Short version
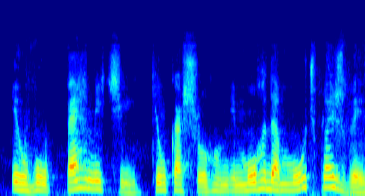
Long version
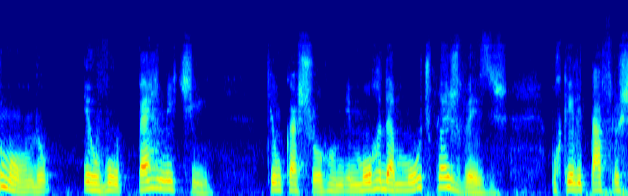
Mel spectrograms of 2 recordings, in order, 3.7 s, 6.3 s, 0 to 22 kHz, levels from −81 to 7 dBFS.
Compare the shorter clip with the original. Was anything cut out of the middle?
yes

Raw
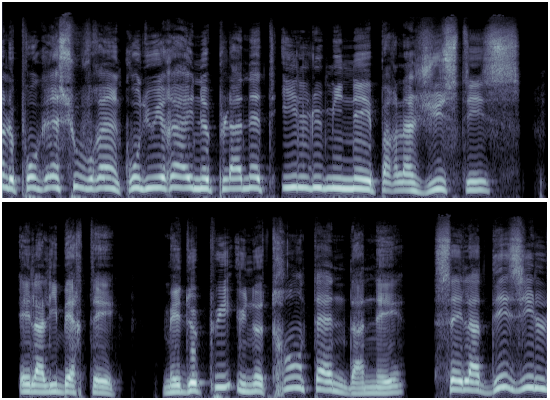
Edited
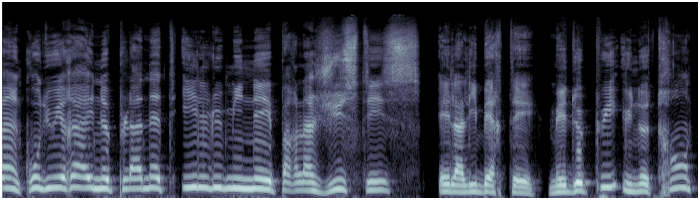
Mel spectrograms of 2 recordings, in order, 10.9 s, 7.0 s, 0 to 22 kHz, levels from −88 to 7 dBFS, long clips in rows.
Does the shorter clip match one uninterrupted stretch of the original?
no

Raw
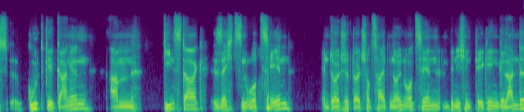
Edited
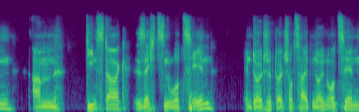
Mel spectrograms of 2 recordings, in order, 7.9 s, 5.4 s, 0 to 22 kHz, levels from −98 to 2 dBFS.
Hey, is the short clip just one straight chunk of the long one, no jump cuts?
yes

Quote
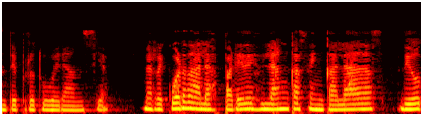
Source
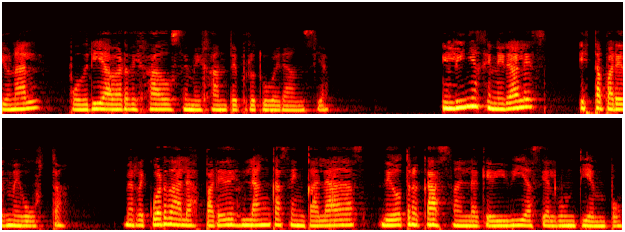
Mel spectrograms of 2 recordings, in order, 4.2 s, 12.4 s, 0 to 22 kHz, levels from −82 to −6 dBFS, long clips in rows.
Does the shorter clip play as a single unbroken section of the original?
no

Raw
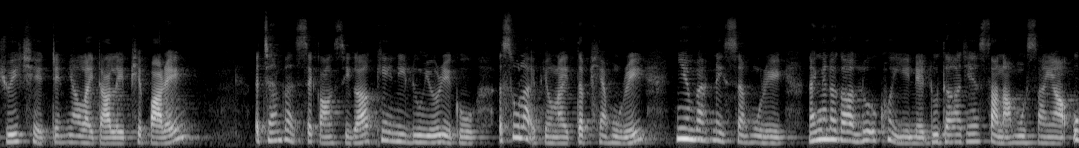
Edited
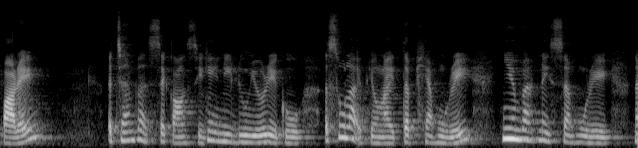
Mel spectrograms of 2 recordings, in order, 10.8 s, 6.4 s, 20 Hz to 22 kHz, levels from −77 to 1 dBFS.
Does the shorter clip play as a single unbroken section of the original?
no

